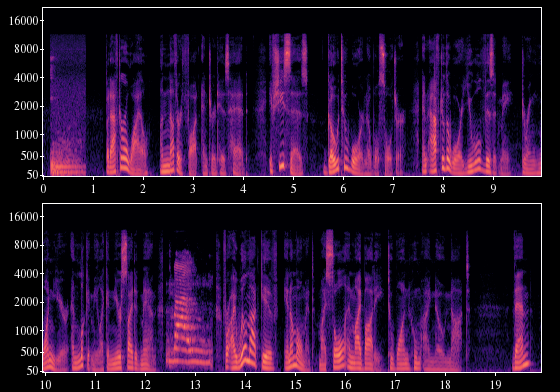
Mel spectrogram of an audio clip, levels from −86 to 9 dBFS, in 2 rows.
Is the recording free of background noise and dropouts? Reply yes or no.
no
